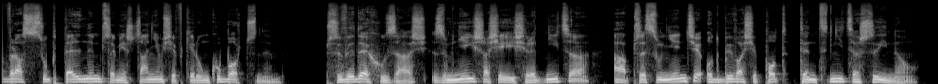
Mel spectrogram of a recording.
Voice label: audiobook science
